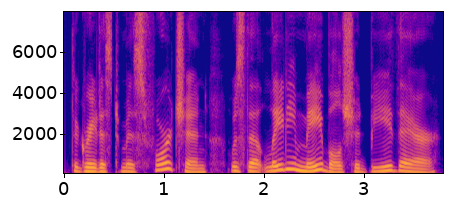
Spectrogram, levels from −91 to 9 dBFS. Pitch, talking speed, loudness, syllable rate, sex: 195 Hz, 160 wpm, -16 LUFS, 5.0 syllables/s, female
